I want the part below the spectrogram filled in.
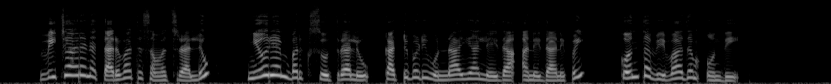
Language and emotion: Telugu, neutral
